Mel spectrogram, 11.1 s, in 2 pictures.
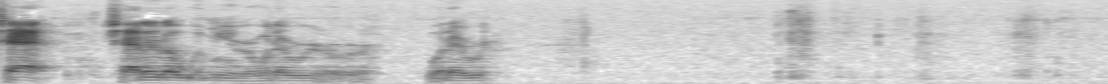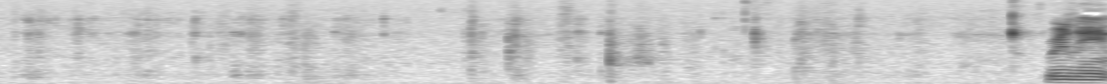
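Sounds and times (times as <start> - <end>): crunchy chewing: 3.8 - 10.8.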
